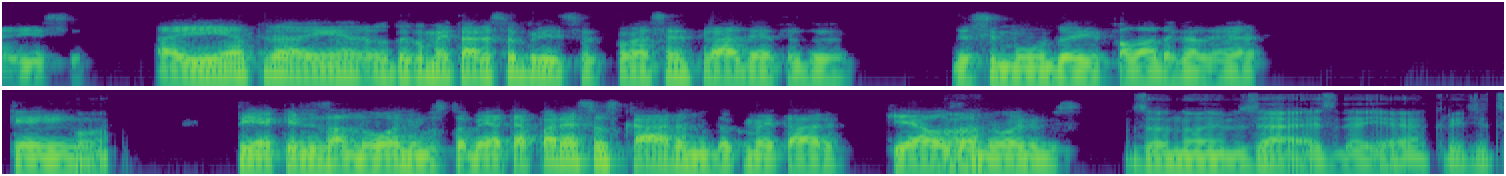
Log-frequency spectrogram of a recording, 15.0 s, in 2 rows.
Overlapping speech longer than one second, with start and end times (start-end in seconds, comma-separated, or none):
none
